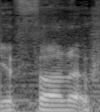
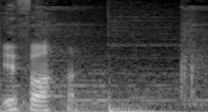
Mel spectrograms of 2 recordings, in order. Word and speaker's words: Ifana: Afona was in her. Afona has bonked Cody. Oh, Ifana. That's right. He told us the proper pronunciation. Ifana.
